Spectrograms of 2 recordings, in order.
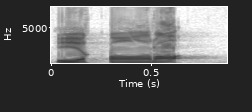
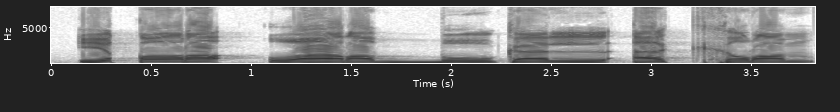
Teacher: Karena bukan seolah, karena memang terputus ya, memang karakternya seperti itu ketika diucapkan ya, apalagi ketika disukunkan iqra, memang putus ya, memang putus suaranya atau terjeda ya, terputus karena merapatkan antara kedua sisi makhrajnya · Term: huruf hamzah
